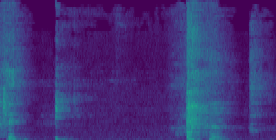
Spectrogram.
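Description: A woman coughing briefly, twice, about a second and a half apart.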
